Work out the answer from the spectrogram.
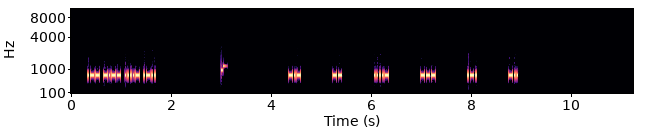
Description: Morse code, heard as a keyed tone, about 44 wpm, 690 Hz. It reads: W Y 4 L K M 4 O R D
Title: USA Call Signs - 8x Character Spacing - 45wpm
